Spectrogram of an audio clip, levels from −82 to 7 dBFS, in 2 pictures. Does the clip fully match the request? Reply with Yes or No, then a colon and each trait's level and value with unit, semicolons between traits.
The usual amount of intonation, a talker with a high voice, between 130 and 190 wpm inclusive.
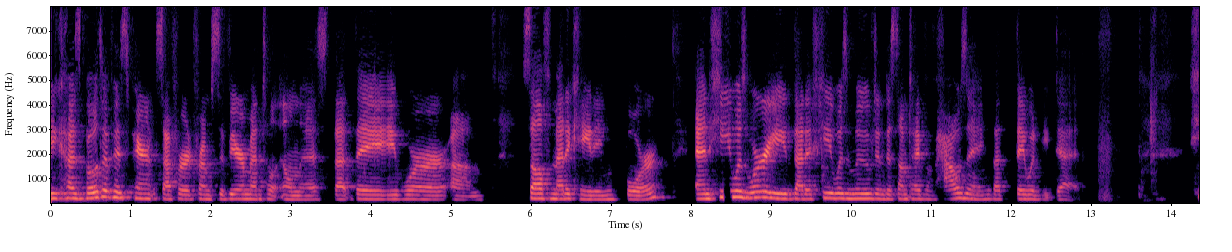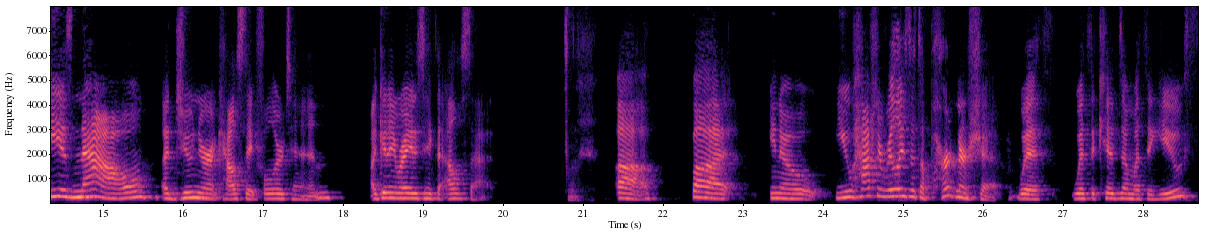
Yes: average, 3.8 semitones; high, 195 Hz; average, 145 wpm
